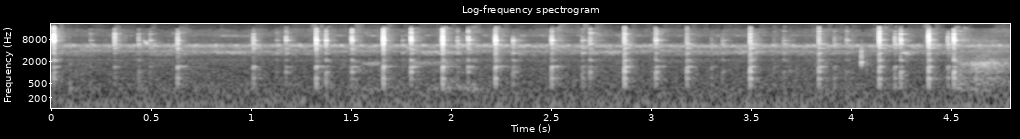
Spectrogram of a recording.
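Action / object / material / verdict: tap / metal dagger blade / metal / none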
